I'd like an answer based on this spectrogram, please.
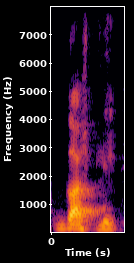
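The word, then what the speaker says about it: ghastly: गास्टली ठीक है sorry इसको रीड करेंगे हम गास्टली तो समझ में आ गया अब देखें अगर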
